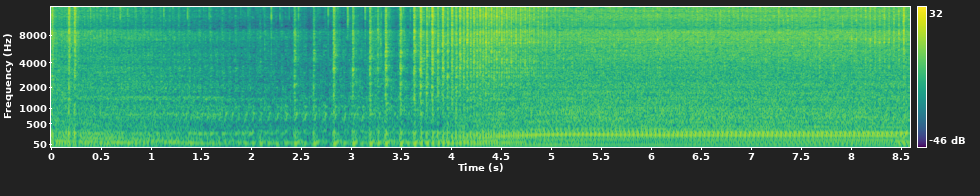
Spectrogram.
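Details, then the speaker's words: Kohler pancake twin on a three-wheeled street sweeper, revived after sitting over 20 years, with a fuel pump that would not work properly: catches after cranking and runs with a wavering, hunting, uneven beat; unsteady running. "fuel pump would not work. I'm keeping quiet here, guys. You can appreciate the sound of this thing come to life first time again. And even though that little demon would let it run consistently, I'm still pretty darn happy with it at this point in time."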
